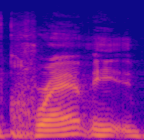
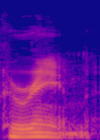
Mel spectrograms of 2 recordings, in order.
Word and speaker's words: Kareem: your actual name creme birth certificate name crem but but he was like it's pronounced Kareem and then I grew up and one day in and I was like these people are so dumb they don't know how to say kareim cuz I'm you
